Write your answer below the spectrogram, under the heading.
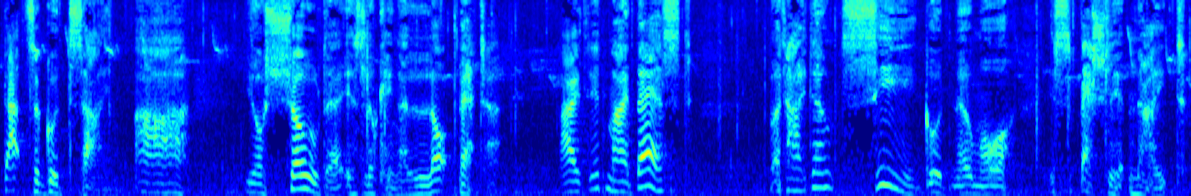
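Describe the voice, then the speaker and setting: A gruff old village healer. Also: female voice, low voice, animated, takes it slowly, slight background noise, exaggerated voice. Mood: caring. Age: older. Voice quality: folksy, scolding, plain rustic speech. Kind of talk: video game dialogue.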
